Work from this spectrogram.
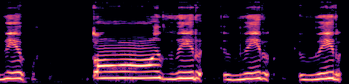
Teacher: را ساکن سے پہلے والے حرف کے نیچے زیر آ گئی ہے، جس کی وجہ سے اب را کو ہم باریک پڑھ رہے ہیں۔ یہاں پر یہ موٹی نہیں پڑھی جا رہی، چونکہ قاعدہ یہ ہے کہ را ساکن سے پہلے زیر آ جائے تو اس کو باریک کر کے پڑھیں گے۔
